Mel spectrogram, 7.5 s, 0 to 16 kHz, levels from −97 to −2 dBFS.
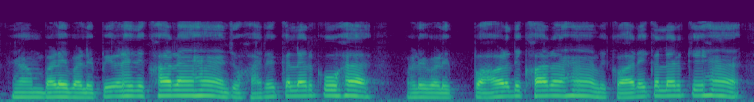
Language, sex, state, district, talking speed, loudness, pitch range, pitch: Hindi, male, Uttar Pradesh, Jalaun, 175 wpm, -32 LUFS, 125-160 Hz, 150 Hz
